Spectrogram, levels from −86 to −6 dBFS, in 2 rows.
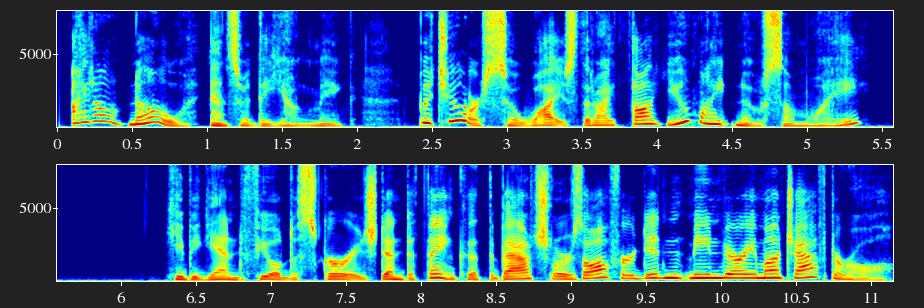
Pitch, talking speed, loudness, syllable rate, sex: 190 Hz, 205 wpm, -18 LUFS, 5.2 syllables/s, female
